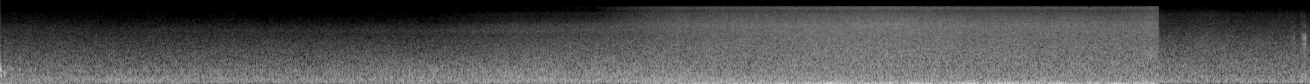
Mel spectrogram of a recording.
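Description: Steady rushing noise, like surf or wind, that swells louder and brighter from about halfway through and then cuts off abruptly near the end.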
